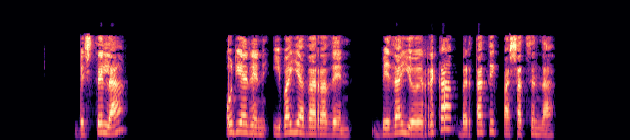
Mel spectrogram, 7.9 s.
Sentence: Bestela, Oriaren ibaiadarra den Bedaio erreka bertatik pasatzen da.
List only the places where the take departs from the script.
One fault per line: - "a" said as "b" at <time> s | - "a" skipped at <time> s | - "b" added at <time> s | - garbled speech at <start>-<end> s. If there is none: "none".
none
